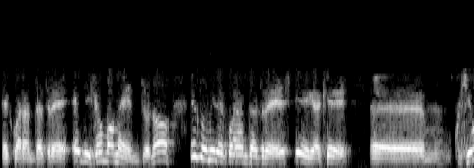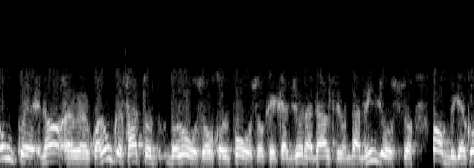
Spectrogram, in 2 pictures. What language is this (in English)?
Italian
